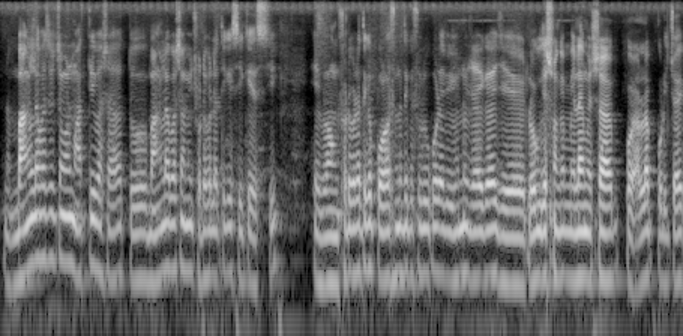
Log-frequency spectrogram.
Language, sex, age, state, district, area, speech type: Bengali, male, 30-45, West Bengal, Purba Bardhaman, rural, spontaneous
